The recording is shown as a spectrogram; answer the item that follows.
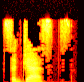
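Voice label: "suggests", British English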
